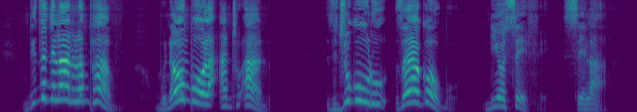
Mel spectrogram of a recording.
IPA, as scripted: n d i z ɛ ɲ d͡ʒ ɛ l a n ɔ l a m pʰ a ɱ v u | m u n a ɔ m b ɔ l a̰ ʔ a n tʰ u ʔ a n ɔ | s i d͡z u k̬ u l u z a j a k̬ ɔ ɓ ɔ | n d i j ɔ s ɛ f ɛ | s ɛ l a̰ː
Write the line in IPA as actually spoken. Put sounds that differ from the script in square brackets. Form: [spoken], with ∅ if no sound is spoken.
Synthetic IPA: n d i [d͡z] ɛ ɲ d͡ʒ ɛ l a n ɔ l a m pʰ a ɱ v u | m u n a ɔ m b ɔ l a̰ ʔ a n tʰ u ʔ a n [u] | [z] i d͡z u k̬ u l u z a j a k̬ ɔ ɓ ɔ | n d i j ɔ s ɛ f ɛ | s ɛ l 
